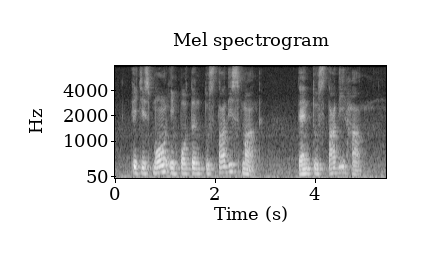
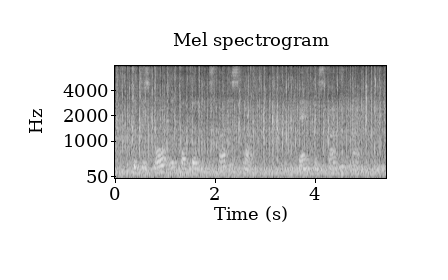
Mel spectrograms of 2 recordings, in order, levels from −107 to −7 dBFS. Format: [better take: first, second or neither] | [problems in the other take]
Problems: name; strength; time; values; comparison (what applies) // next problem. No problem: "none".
first | background sound (Idling / Aircraft); 2 dB above the speech // room echo; dies away in 0.2 s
